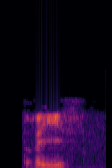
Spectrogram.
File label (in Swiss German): "riis", alsace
